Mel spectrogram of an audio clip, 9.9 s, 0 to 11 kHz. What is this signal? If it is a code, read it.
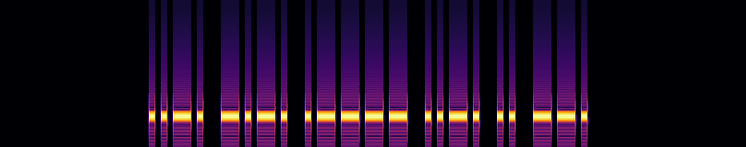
Morse code, heard as a keyed tone, about 15 wpm, 700 Hz. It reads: FC1FIG
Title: DXCC-100 Call Signs - 6 Characters - 15wpm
